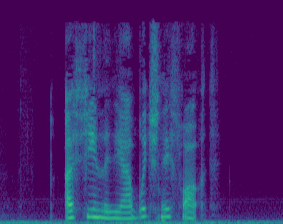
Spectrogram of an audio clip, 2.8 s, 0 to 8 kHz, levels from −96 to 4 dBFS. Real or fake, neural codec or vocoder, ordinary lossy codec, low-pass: fake; autoencoder, 22.05 kHz, a latent of 192 numbers a frame, VITS, trained on many speakers; MP3, 48 kbps; 7.2 kHz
